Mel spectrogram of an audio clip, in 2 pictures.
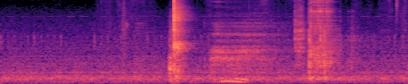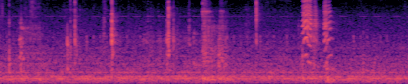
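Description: A sharp snap about two seconds in as a wire pin is cut with pliers. Short squeaky scrapes follow as the pliers and pin work against the carved lure body, with a few light ticks later.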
